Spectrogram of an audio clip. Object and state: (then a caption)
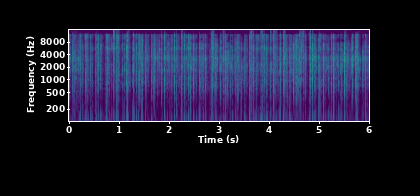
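Cardboard box tapped and scratched. Fingertips and nails tap and scratch the surface of a small, flat, white printed cardboard box of contact lenses held in both hands. The result is a rapid, continuous stream of dry, papery taps and scrapes that end almost instantly, with a dull low thump under most of them.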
